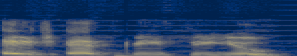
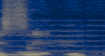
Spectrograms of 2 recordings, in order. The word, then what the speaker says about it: HBCU: He is now the coach of a HSBCU. I said it right. HS. No, you didn't. HBCU.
